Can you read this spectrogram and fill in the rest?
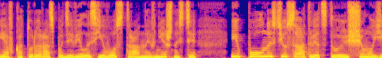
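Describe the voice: Plain reading aloud, pitch varying in an ordinary way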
